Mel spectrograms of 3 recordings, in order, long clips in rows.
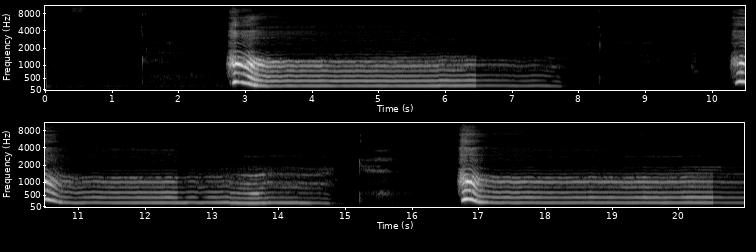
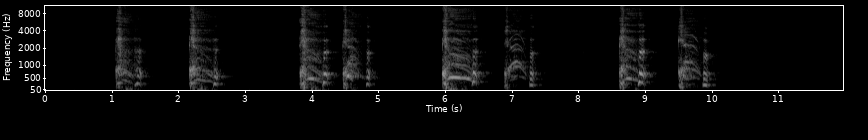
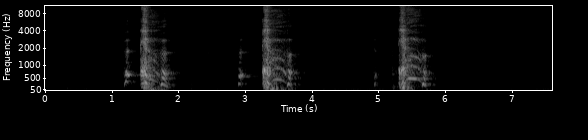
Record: exhalation_length: 21.0 s
exhalation_amplitude: 21647
exhalation_signal_mean_std_ratio: 0.35
cough_length: 12.0 s
cough_amplitude: 3280
cough_signal_mean_std_ratio: 0.42
three_cough_length: 7.6 s
three_cough_amplitude: 4981
three_cough_signal_mean_std_ratio: 0.32
survey_phase: alpha (2021-03-01 to 2021-08-12)
age: 45-64
gender: Female
wearing_mask: 'No'
symptom_none: true
smoker_status: Never smoked
respiratory_condition_asthma: false
respiratory_condition_other: false
recruitment_source: REACT
submission_delay: 2 days
covid_test_result: Negative
covid_test_method: RT-qPCR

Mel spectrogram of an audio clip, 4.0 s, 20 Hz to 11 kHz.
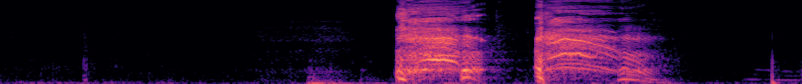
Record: cough_length: 4.0 s
cough_amplitude: 9439
cough_signal_mean_std_ratio: 0.41
survey_phase: alpha (2021-03-01 to 2021-08-12)
age: 18-44
gender: Male
wearing_mask: 'No'
symptom_none: true
smoker_status: Current smoker (11 or more cigarettes per day)
respiratory_condition_asthma: false
respiratory_condition_other: false
recruitment_source: REACT
submission_delay: 0 days
covid_test_result: Negative
covid_test_method: RT-qPCR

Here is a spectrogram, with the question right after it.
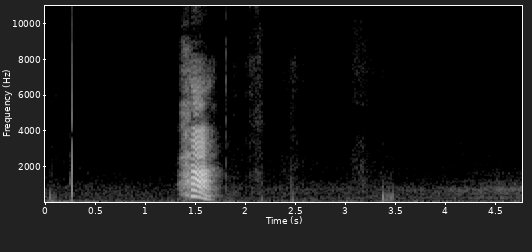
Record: exhalation_length: 4.8 s
exhalation_amplitude: 5551
exhalation_signal_mean_std_ratio: 0.17
survey_phase: alpha (2021-03-01 to 2021-08-12)
age: 45-64
gender: Female
wearing_mask: 'No'
symptom_none: true
smoker_status: Never smoked
respiratory_condition_asthma: false
respiratory_condition_other: false
recruitment_source: REACT
submission_delay: 2 days
covid_test_result: Negative
covid_test_method: RT-qPCR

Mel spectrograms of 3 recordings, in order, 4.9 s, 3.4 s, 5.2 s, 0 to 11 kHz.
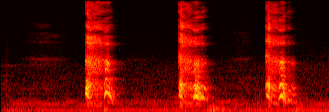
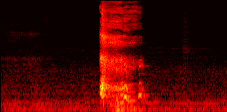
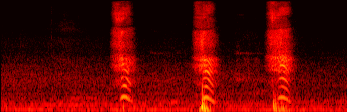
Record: three_cough_length: 4.9 s
three_cough_amplitude: 15619
three_cough_signal_mean_std_ratio: 0.42
cough_length: 3.4 s
cough_amplitude: 19615
cough_signal_mean_std_ratio: 0.28
exhalation_length: 5.2 s
exhalation_amplitude: 8255
exhalation_signal_mean_std_ratio: 0.46
survey_phase: beta (2021-08-13 to 2022-03-07)
age: 45-64
gender: Female
wearing_mask: 'No'
symptom_none: true
symptom_onset: 12 days
smoker_status: Never smoked
respiratory_condition_asthma: false
respiratory_condition_other: false
recruitment_source: REACT
submission_delay: 1 day
covid_test_result: Negative
covid_test_method: RT-qPCR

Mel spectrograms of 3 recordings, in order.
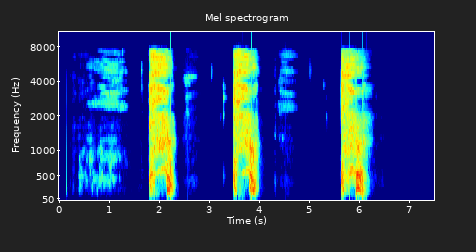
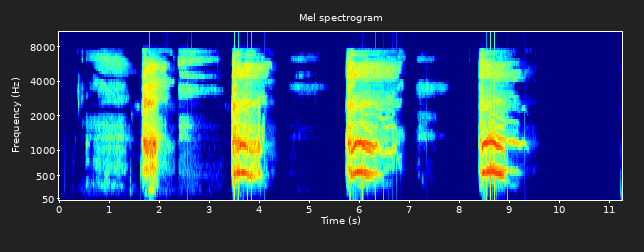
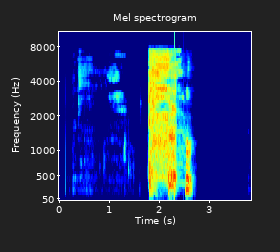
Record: three_cough_length: 7.5 s
three_cough_amplitude: 31760
three_cough_signal_mean_std_ratio: 0.36
exhalation_length: 11.3 s
exhalation_amplitude: 31298
exhalation_signal_mean_std_ratio: 0.39
cough_length: 3.8 s
cough_amplitude: 32043
cough_signal_mean_std_ratio: 0.35
survey_phase: beta (2021-08-13 to 2022-03-07)
age: 45-64
gender: Male
wearing_mask: 'No'
symptom_sore_throat: true
symptom_fatigue: true
symptom_headache: true
symptom_change_to_sense_of_smell_or_taste: true
symptom_other: true
symptom_onset: 4 days
smoker_status: Never smoked
recruitment_source: Test and Trace
submission_delay: 2 days
covid_test_result: Negative
covid_test_method: RT-qPCR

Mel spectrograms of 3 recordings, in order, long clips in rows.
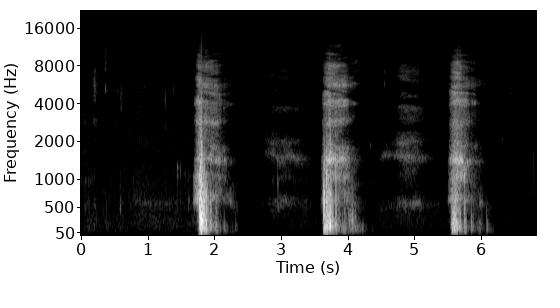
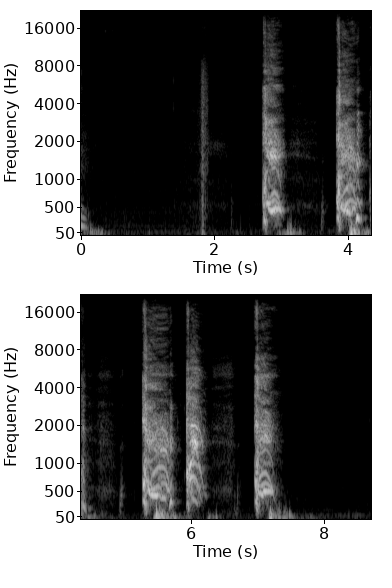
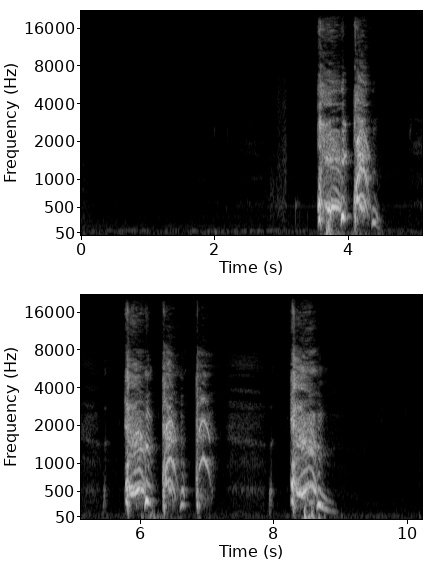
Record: exhalation_length: 6.8 s
exhalation_amplitude: 32768
exhalation_signal_mean_std_ratio: 0.21
three_cough_length: 8.7 s
three_cough_amplitude: 13404
three_cough_signal_mean_std_ratio: 0.38
cough_length: 10.2 s
cough_amplitude: 12940
cough_signal_mean_std_ratio: 0.38
survey_phase: alpha (2021-03-01 to 2021-08-12)
age: 45-64
gender: Female
wearing_mask: 'No'
symptom_cough_any: true
symptom_shortness_of_breath: true
symptom_fatigue: true
symptom_headache: true
symptom_change_to_sense_of_smell_or_taste: true
symptom_loss_of_taste: true
symptom_onset: 6 days
smoker_status: Never smoked
respiratory_condition_asthma: false
respiratory_condition_other: false
recruitment_source: Test and Trace
submission_delay: 1 day
covid_test_result: Positive
covid_test_method: RT-qPCR
covid_ct_value: 25.9
covid_ct_gene: ORF1ab gene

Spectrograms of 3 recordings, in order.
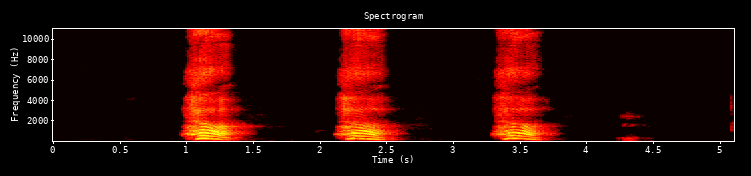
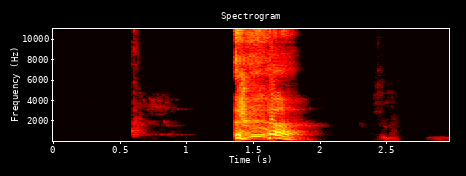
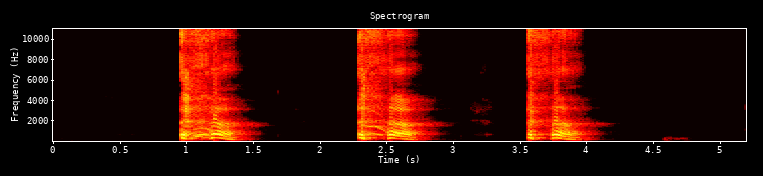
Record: exhalation_length: 5.1 s
exhalation_amplitude: 32767
exhalation_signal_mean_std_ratio: 0.34
cough_length: 3.0 s
cough_amplitude: 32768
cough_signal_mean_std_ratio: 0.29
three_cough_length: 5.2 s
three_cough_amplitude: 32768
three_cough_signal_mean_std_ratio: 0.34
survey_phase: beta (2021-08-13 to 2022-03-07)
age: 45-64
gender: Female
wearing_mask: 'No'
symptom_cough_any: true
symptom_runny_or_blocked_nose: true
symptom_sore_throat: true
symptom_abdominal_pain: true
symptom_fatigue: true
symptom_headache: true
symptom_onset: 11 days
smoker_status: Never smoked
respiratory_condition_asthma: false
respiratory_condition_other: false
recruitment_source: REACT
submission_delay: 2 days
covid_test_result: Negative
covid_test_method: RT-qPCR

